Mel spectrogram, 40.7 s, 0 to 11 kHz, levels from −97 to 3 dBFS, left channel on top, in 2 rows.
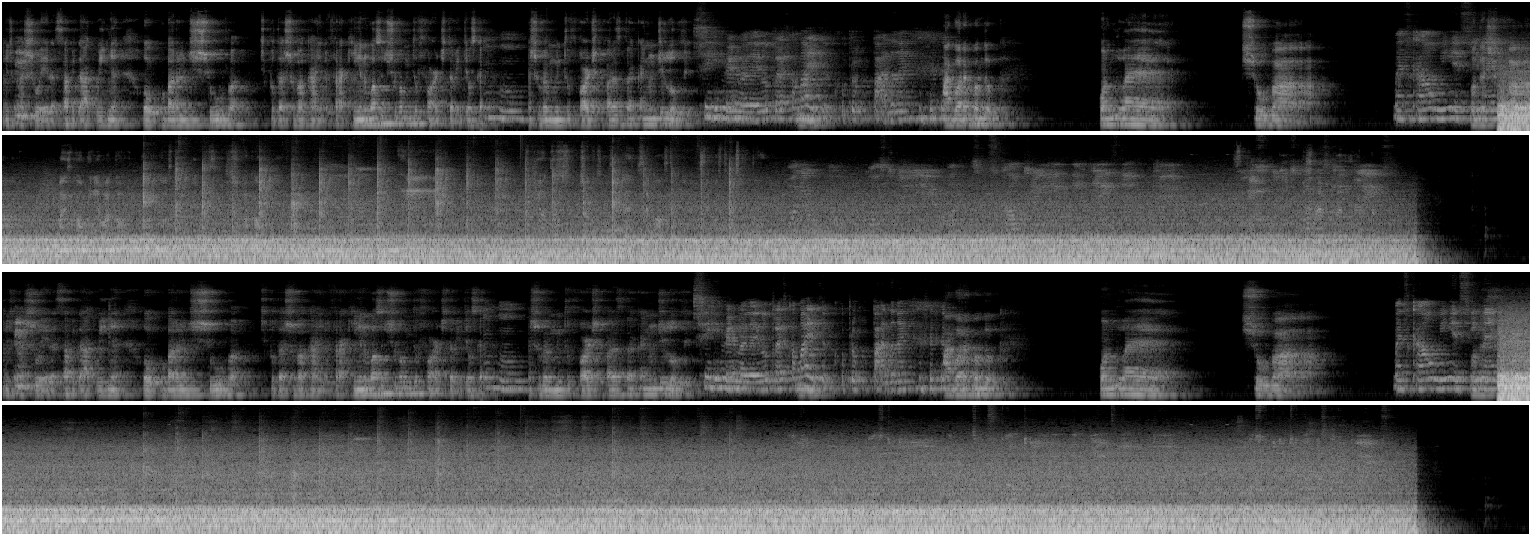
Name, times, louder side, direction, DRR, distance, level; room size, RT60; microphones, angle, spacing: voice 1, 0.0-3.2 3.6-6.3 7.0-9.2 10.6-10.9 12.5-13.4 14.6-15.6 16.5-17.5 19.6-20.7 21.1-24.1 25.6-26.3 27.3-30.6 36.8-38.6, left 2 dB, 45° left, 4 dB, 2.2 m, -42 dB
voice 2, 6.4-7.0 9.2-11.0 11.3-12.6 18.5-20.1 24.6-25.8 30.8-36.2 36.8-38.8, right 2 dB, 55° right, 1 dB, 5.4 m, -43 dB
sound 1, 19.9-39.3, right 5 dB, 85° right, 0.5 m, -22 dB
sound 2, 20.7-25.5, equal, 20° right, 1.8 m, -45 dB
Walk footsteps, 22.2-30.1, left 1 dB, 15° left, 3.7 m, -39 dB
13.5 x 11.5 x 9.3 m, 0.79 s
head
